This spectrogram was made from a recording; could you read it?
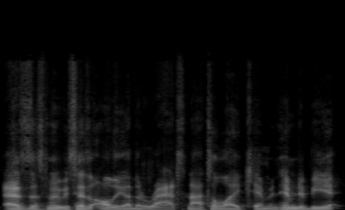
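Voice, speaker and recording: A man's voice: on the low side, little pitch movement, quick pace, fairly bright tone. A man cohosting a podcast, chatting casually and rambling a little as he searches for words in a movie review. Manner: rambling, searches for words, frequent "you know".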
